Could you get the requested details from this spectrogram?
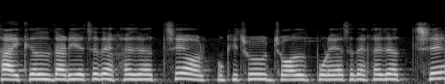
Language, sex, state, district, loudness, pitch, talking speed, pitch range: Bengali, female, West Bengal, Purulia, -15 LUFS, 230 Hz, 150 wpm, 225-235 Hz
